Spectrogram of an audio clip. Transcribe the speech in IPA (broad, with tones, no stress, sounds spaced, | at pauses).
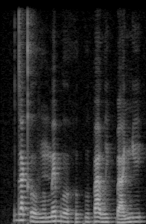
d a˦ kʼ oː˨ v ũ˨ m ɛ˦ b oː˨ h u˨ kʷ i˨ p a˦˨ w i˦ ɡ͡b a˨˦ ɲ i˦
